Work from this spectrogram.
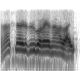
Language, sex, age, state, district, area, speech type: Malayalam, male, 60+, Kerala, Pathanamthitta, rural, conversation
